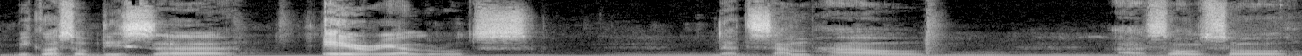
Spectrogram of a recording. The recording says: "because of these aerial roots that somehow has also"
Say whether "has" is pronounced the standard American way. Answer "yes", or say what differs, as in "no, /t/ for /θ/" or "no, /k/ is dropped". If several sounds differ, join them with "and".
no, /s/ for /z/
